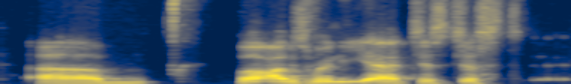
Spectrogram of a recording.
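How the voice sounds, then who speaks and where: A man with an English accent and monotone, flat intonation. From England. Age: 40s. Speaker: ultrarunner. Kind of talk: interview. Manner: halting.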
